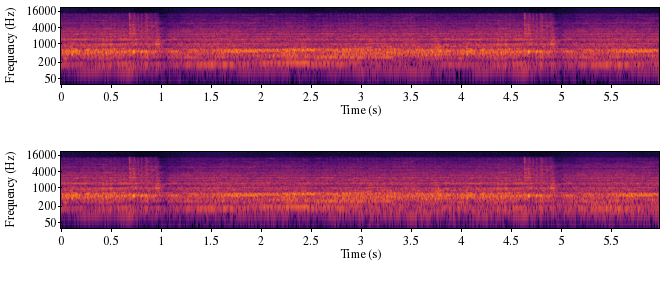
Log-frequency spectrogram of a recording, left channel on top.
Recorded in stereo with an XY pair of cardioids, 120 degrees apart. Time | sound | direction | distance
0.0 | a machine running | 5° left | ?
